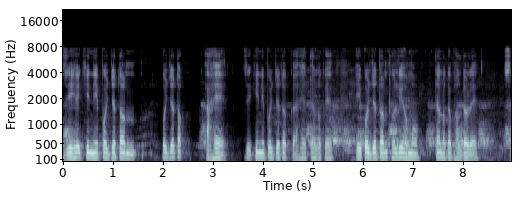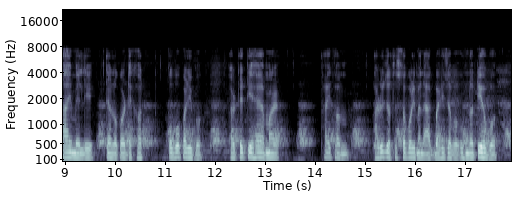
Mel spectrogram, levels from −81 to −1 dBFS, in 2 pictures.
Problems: none marked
